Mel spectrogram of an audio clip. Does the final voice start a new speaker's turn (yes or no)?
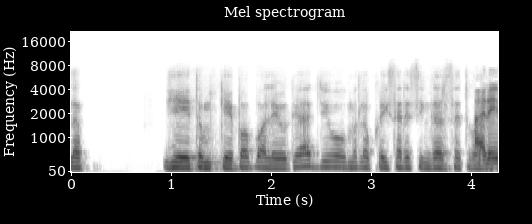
yes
